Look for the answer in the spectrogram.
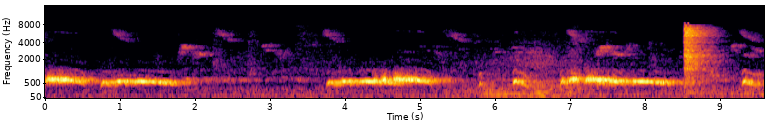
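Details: Zebra dove, called Thai dove locally, delivering soft purring coo phrases in bursts with a quiet gap midway, plus a sharp click near the end.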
